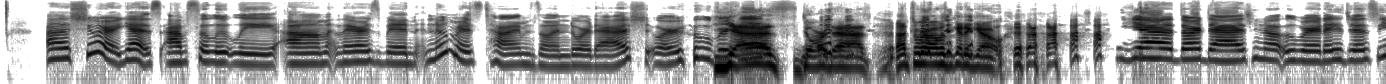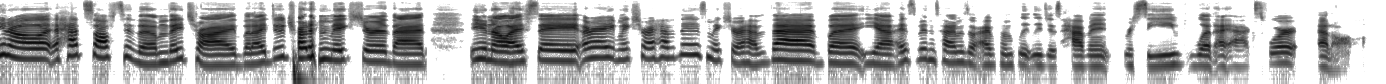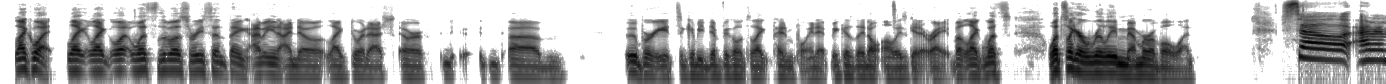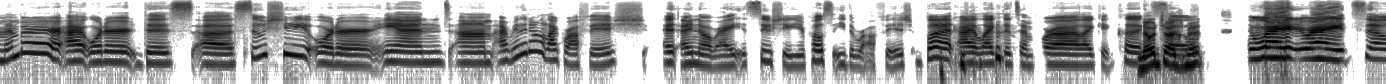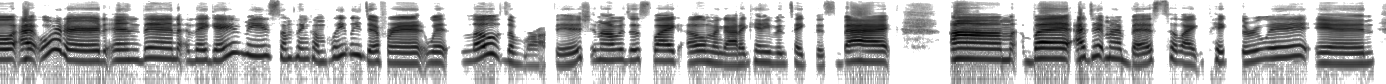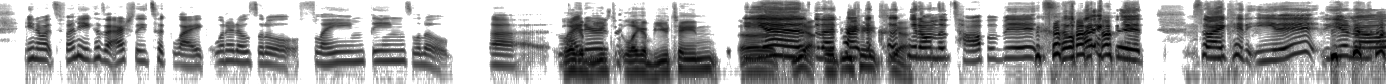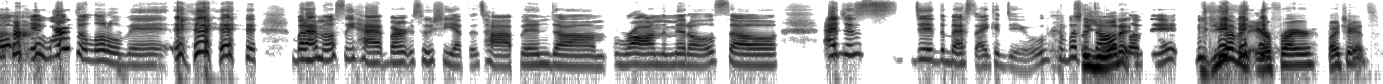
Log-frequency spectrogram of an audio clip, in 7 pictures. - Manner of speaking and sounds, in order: joyful: "Yes! DoorDash. That's where I was gonna go!"; laughing while speaking: "Uber Eats"; laugh; laughing while speaking: "try to"; "asked" said as "aksed"; laugh; other background noise; laugh; laughing while speaking: "so I could"; laugh; laugh; laugh
- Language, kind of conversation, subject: English, unstructured, Have you ever gotten angry about receiving the wrong food order?
- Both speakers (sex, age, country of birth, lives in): female, 35-39, United States, United States; male, 30-34, United States, United States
